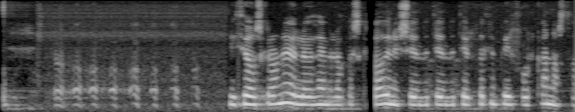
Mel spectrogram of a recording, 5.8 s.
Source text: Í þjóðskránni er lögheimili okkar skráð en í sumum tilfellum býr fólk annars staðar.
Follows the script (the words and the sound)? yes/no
no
